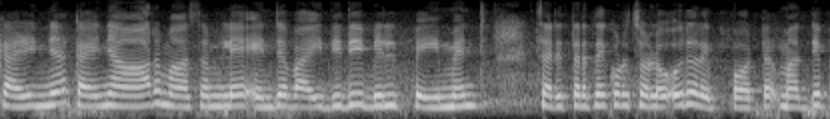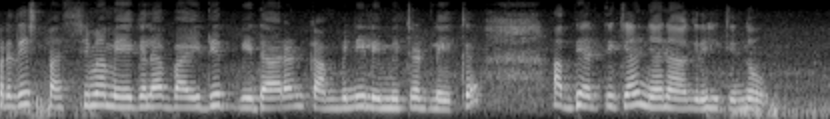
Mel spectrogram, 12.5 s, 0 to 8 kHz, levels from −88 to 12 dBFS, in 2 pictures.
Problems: background sounds at intervals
